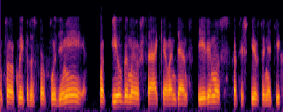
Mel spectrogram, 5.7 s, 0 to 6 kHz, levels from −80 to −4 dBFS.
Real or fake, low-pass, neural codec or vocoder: fake; 5.4 kHz; codec, 16 kHz, 8 kbps, FunCodec, trained on Chinese and English, 25 frames a second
